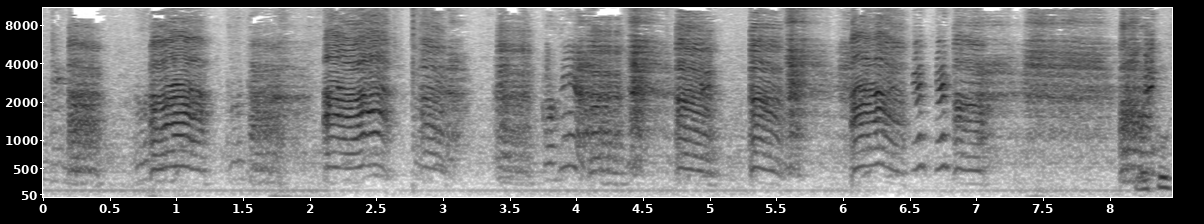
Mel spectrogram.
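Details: Male pet magpie that imitates human speech: a long string of loud, rasping, wavering calls in uneven bursts, some drawn out and some clipped, over a faint constant hum.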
